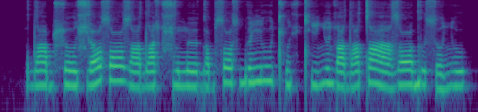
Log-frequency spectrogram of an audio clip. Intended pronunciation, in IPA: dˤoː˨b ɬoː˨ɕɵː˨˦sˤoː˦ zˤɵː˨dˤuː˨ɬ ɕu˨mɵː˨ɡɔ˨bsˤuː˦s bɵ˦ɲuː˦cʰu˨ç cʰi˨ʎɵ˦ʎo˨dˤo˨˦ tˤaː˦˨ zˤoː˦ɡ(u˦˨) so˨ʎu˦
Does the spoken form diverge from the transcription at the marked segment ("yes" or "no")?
no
